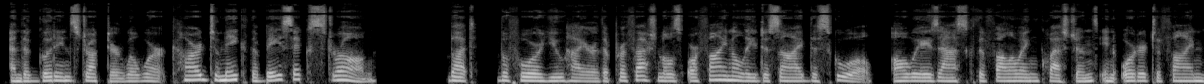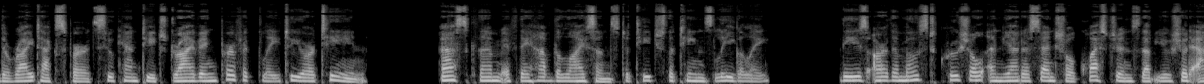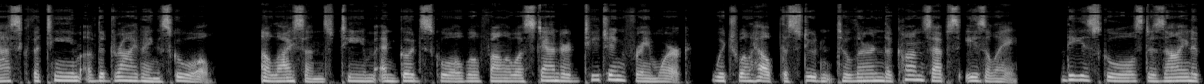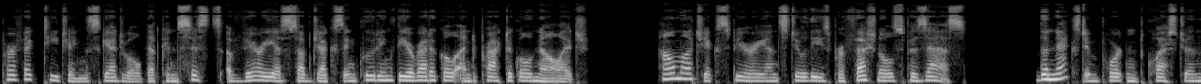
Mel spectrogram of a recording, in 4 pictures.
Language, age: English, 40-59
